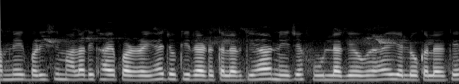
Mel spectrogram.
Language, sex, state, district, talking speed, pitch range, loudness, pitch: Hindi, female, Uttar Pradesh, Jalaun, 315 wpm, 210-230 Hz, -17 LUFS, 220 Hz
